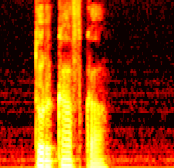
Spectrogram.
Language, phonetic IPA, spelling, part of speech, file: Polish, [turˈkafka], turkawka, noun, Pl-turkawka.ogg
